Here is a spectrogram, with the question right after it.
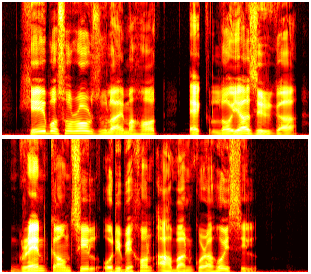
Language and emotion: Assamese, neutral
